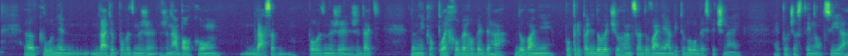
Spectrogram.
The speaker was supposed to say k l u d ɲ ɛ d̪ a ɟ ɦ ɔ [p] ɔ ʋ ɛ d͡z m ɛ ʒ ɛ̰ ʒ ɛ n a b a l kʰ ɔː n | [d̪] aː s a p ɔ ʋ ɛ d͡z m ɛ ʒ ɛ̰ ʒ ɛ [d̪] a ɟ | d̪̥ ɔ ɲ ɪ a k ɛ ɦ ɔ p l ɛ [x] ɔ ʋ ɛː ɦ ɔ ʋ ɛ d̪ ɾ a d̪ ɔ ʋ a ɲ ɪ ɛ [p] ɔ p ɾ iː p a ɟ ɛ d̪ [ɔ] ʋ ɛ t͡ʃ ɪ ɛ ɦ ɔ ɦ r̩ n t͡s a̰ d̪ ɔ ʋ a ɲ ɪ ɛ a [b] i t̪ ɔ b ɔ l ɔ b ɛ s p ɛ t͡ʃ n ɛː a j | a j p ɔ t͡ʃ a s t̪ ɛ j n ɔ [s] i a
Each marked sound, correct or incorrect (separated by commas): correct, correct, correct, correct, correct, correct, correct, incorrect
